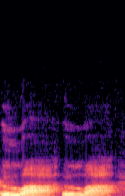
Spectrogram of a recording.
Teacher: In the beginning of these vocals, you'll hear an oo phoneme, as in boot, oo. and it transitions into an ah phoneme, as in father. So ooh ah, you can hear that plainly in these last two vocalizations. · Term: two distinct phonemes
